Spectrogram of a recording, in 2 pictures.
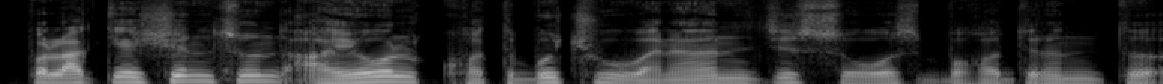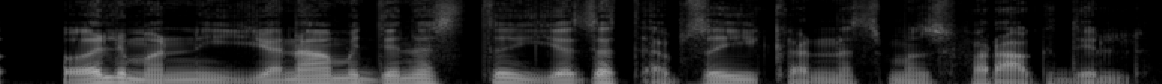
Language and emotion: Kashmiri, neutral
